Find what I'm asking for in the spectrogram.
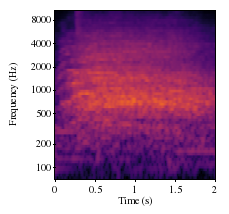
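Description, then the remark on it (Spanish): A crowd shouts a battle cry on the count of three: many voices roaring together at once, loud and sustained, holding steady for about two seconds before beginning to fade. “Por favor, dé un grito de guerra conmigo a la cuenta de 3.”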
